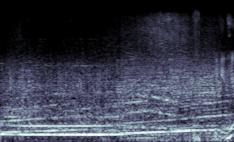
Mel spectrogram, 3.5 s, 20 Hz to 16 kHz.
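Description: A 2004 Champ Car open-wheel race car on the Vancouver street circuit, its engine screaming loud and close, pitch climbing steadily as it accelerates and sweeps past, with no commentary over it.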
